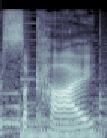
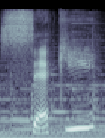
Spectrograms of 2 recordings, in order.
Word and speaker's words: Seki: clamps series tsubasa and for the longest time i called her sakai but i think it's actually pronounced seki s-e-k-i i don't know i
